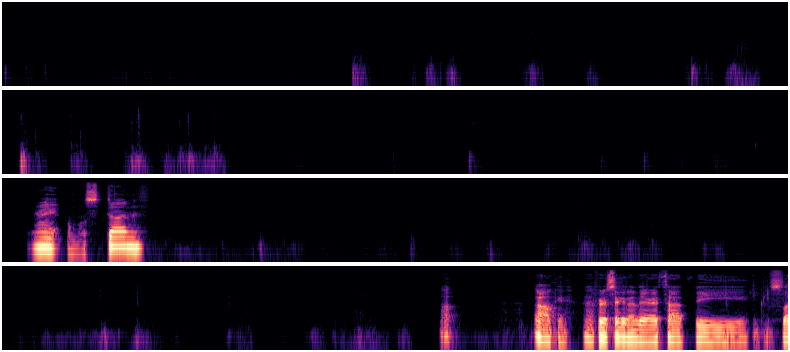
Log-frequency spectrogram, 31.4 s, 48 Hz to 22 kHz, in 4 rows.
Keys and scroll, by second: 9.0 alt+z, 9.5 alt+z, 24.3 ctrl+z, 31.0 alt+z.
